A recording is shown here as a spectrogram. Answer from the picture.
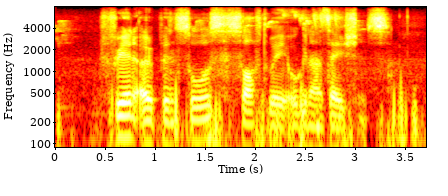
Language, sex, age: English, male, 19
